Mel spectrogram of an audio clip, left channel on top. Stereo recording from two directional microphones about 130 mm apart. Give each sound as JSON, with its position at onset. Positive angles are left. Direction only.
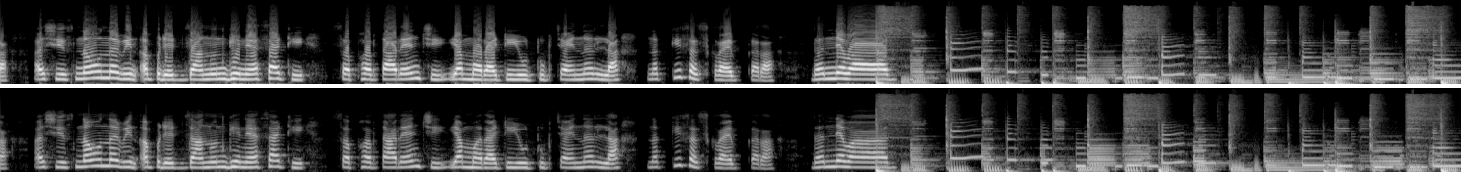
{"t": 0.0, "sound": "speech", "side_deg": 25}
{"t": 9.0, "sound": "music", "side_deg": 0}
